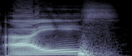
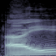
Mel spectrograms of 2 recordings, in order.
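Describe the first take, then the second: First: It ends with a clear s sound. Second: It ends without any s sound. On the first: The speaker calls it wrong. "आइस नहीं बोलना हमें" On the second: The speaker calls it right. "एस silent हो जाता है"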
